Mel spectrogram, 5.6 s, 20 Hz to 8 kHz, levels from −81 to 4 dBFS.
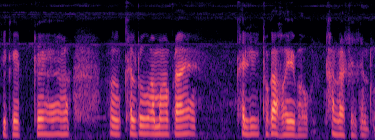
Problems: background sounds at intervals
